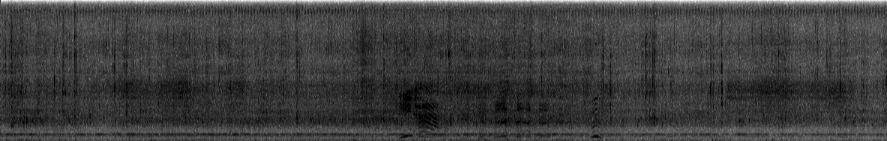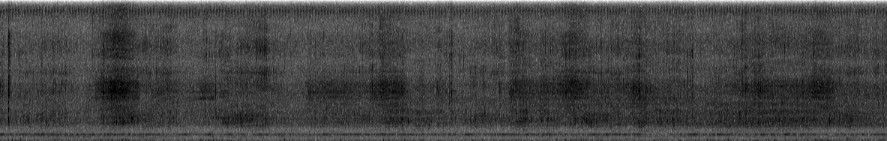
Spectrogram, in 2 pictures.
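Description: A paddle splashes in the water with each stroke.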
